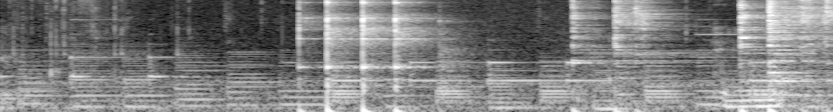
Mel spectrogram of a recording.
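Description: Butterfly pea flowers being scooped out of their steeping water, heard as close, bright clinks of a utensil against a glass or pot, a few sharp knocks in quick succession with faint rattling between them.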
